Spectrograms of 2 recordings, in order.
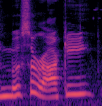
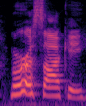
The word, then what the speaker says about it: Murasaki: You are probably pronouncing it dyslexically. You're so right. Murasaki. Yeah, there we go. Just had to actually look at the order of the letters.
